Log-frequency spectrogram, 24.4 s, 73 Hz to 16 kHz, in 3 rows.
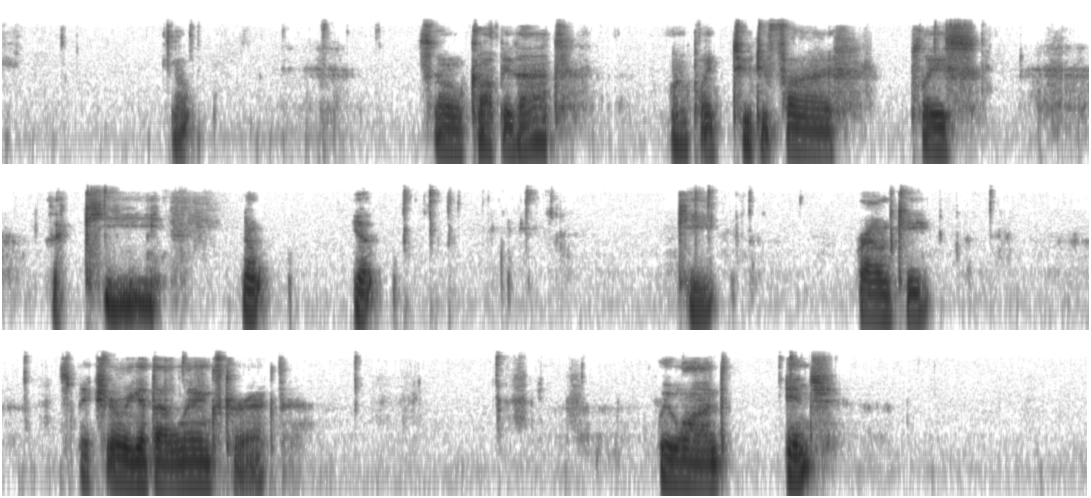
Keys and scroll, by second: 0.3 super+y, 1.7 shift+super+z, 3.3 super+c, 4.6 super+Tab, 10.7-11.8 typing.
